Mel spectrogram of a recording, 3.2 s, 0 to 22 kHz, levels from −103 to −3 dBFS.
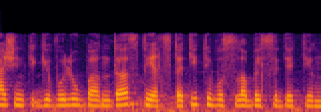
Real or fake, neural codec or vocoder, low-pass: real; none; 7.2 kHz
